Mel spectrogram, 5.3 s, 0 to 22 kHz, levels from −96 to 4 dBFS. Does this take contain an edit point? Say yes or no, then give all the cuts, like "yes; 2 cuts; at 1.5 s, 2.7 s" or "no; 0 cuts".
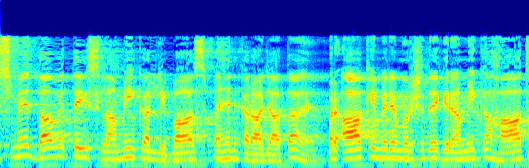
yes; 1 cut; at 3.2 s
